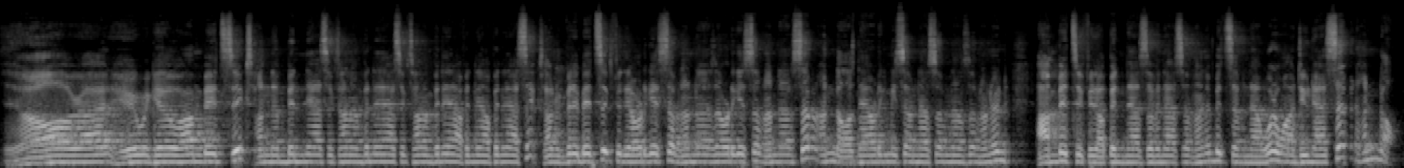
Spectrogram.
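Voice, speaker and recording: A male auctioneer with a fairly high voice chants numbers and bid calls in a repetitive rhythm. He sounds somewhat away from the mic, and the room rings clearly around him. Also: fairly even intonation, fast talker, hardly any pauses. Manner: repetitive rhythmic bid calling between plainly announced lots. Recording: roomy echo, distant from the mic.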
